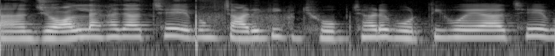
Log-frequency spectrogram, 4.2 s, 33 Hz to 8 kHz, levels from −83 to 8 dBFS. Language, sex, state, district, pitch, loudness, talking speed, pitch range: Bengali, female, Chhattisgarh, Raipur, 210 Hz, -18 LUFS, 160 wpm, 190-225 Hz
